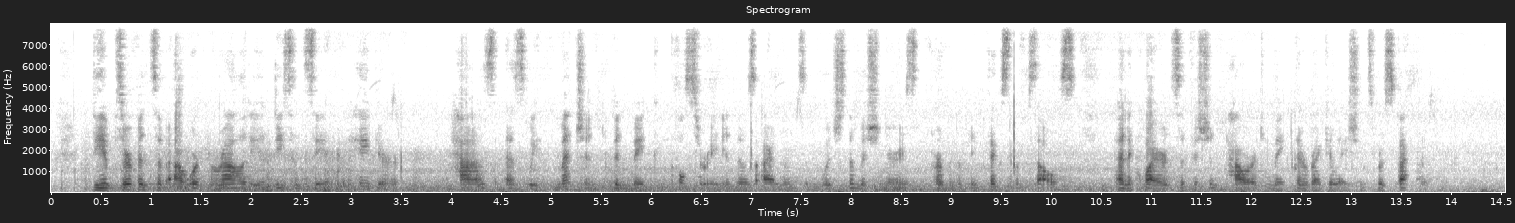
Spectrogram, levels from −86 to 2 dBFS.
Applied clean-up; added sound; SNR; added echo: none; Thunder; 7 dB; reverberation time 1.6 s.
